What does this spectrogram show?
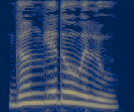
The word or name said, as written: ಗಂಗೆದೊವಲ್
